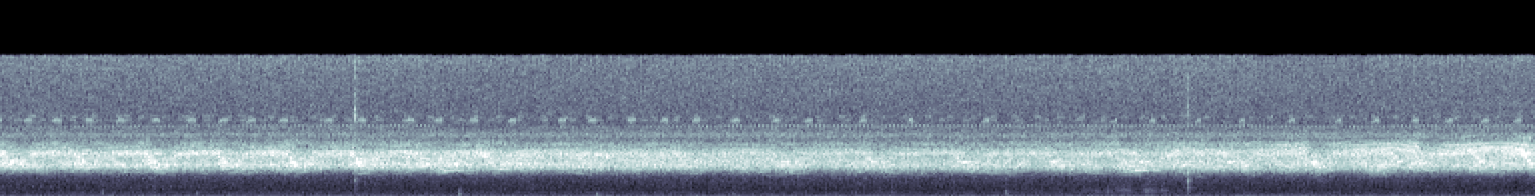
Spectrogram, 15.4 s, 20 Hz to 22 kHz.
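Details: High continuous whirring of Neotibicen pruinosus and Neotibicen tibicen cicadas at an old Kentucky tobacco barn in Ballard County as the sun sets, July 31, 2013, with brief faint ticks and a steady low hum underneath.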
